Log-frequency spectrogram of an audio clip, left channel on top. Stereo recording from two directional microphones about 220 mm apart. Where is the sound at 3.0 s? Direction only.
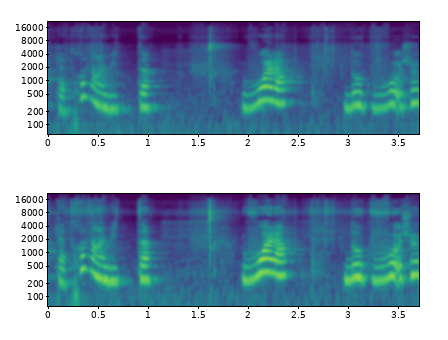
35° right (ahead or behind).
